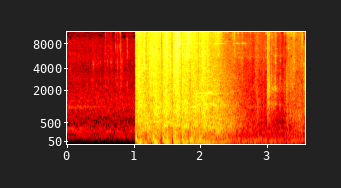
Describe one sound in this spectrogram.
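An anti-tank rifle fires a single booming shot that echoes in an enclosed room.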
